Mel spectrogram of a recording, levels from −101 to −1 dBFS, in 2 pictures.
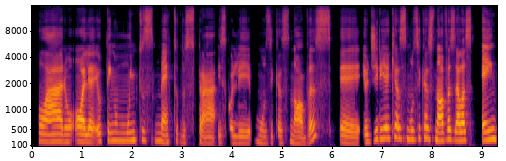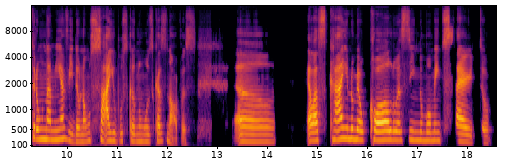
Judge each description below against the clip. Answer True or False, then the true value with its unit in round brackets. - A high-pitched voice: True (210 Hz)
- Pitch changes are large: False (4.3 semitones)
